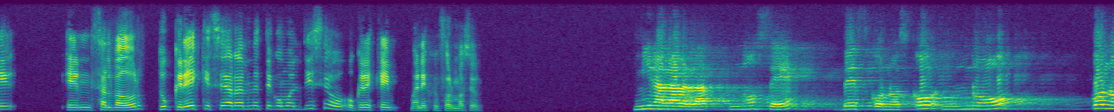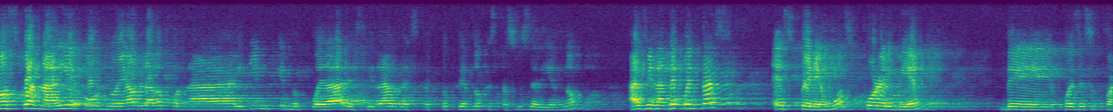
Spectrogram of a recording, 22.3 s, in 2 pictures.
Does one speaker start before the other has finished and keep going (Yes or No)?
No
